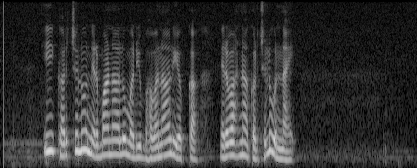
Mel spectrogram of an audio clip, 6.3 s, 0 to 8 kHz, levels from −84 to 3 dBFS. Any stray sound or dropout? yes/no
no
